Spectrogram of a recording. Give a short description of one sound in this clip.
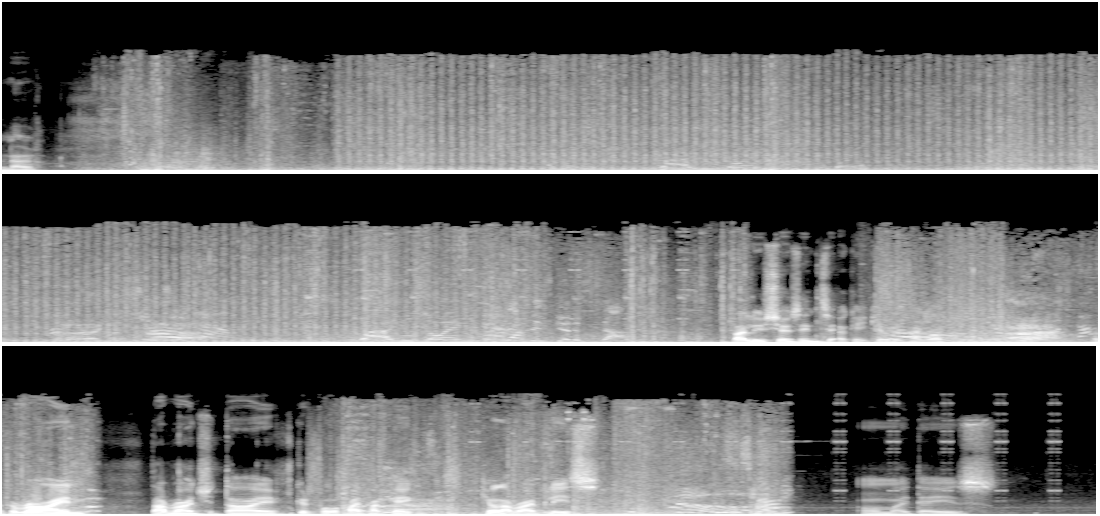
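Weapons fire rapidly in a busy game battle.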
